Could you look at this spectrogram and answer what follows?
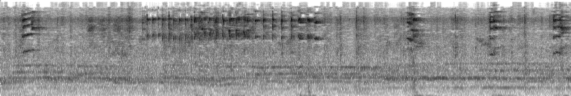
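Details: Pet lovebirds, which chirp in the morning and scream on seeing their owner, chatter in high, rapid chirps and squeaky notes, with sharp shrill calls every second or so over a steady background hum.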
